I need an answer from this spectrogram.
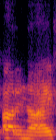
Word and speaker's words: Adonai: units together that word although it doesn't read adonai phonetically that is how we pronounce the word is everyone familiar with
